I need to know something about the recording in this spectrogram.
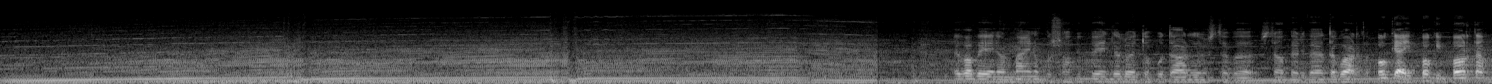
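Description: A racing car engine revs up high, dropping briefly with each gear change.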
